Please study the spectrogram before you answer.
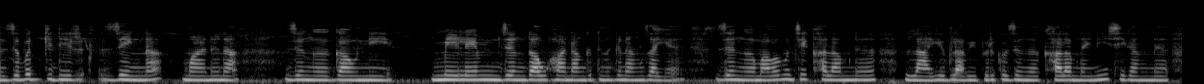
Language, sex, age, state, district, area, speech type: Bodo, female, 18-30, Assam, Udalguri, rural, spontaneous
